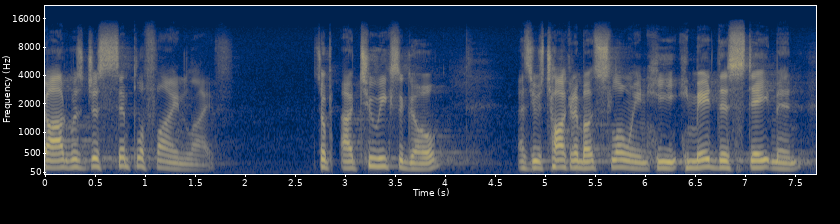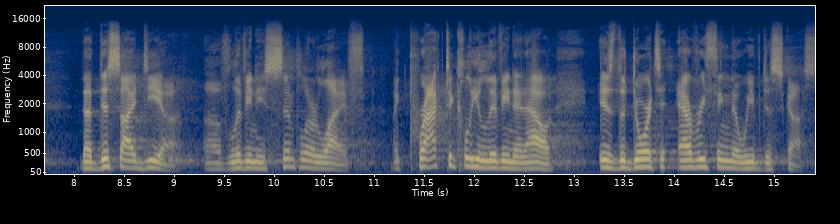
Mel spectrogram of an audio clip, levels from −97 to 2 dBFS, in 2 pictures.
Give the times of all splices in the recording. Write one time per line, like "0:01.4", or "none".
0:02.8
